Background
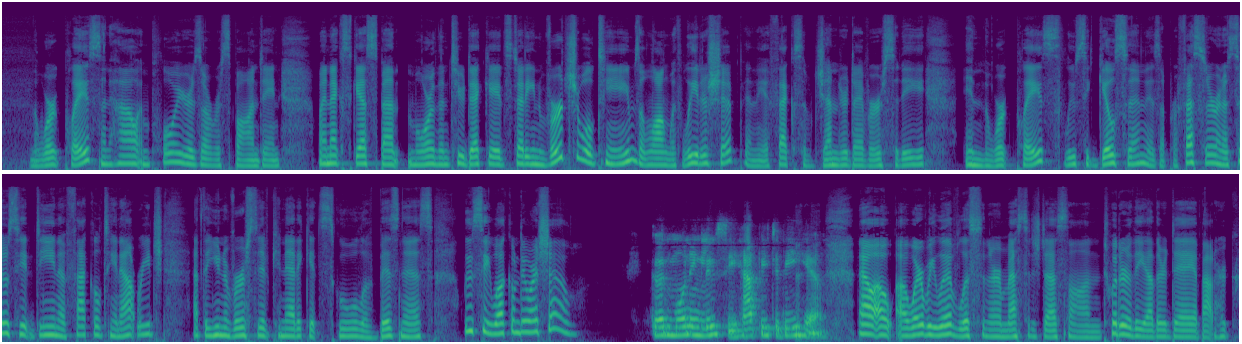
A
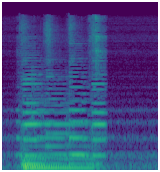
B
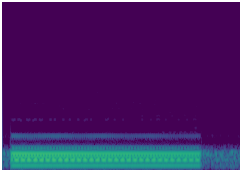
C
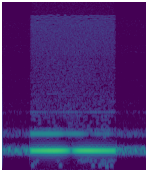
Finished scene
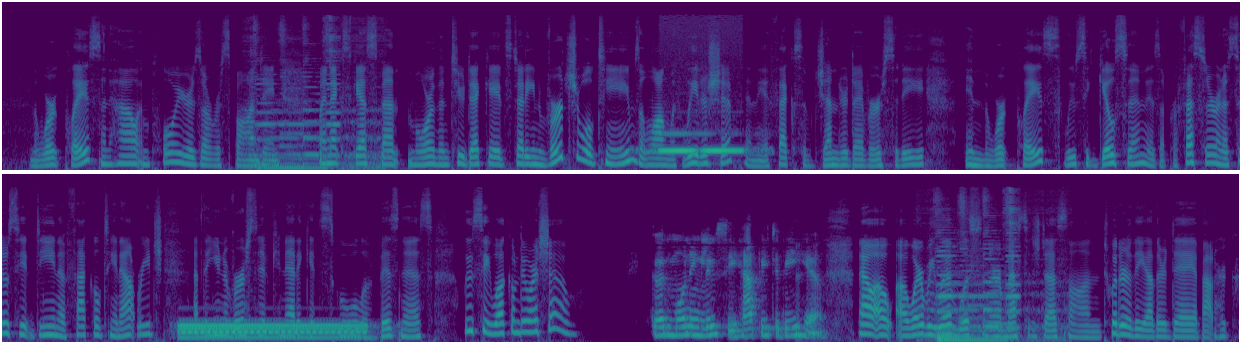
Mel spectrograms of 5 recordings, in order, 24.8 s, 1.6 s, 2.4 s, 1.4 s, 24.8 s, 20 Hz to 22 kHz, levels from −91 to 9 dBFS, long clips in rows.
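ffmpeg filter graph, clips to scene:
-filter_complex "[1:a]asplit=2[s0][s1];[0:a]volume=0.141[s2];[s0]acompressor=threshold=0.00891:ratio=6:attack=3.2:release=140:knee=1:detection=peak[s3];[s1]acompressor=mode=upward:threshold=0.0178:ratio=4:attack=11:release=110:knee=2.83:detection=peak[s4];[s3]atrim=end=1.56,asetpts=PTS-STARTPTS,volume=0.596,afade=t=in:d=0.1,afade=t=out:st=1.46:d=0.1,adelay=2340[s5];[3:a]atrim=end=1.44,asetpts=PTS-STARTPTS,volume=0.447,afade=t=in:d=0.004:c=hsin,afade=t=out:st=1.436:d=0.004:c=hsin,adelay=6280[s6];[2:a]atrim=end=2.38,asetpts=PTS-STARTPTS,volume=0.299,afade=t=in:d=0.004:c=hsin,afade=t=out:st=2.376:d=0.004:c=hsin,adelay=14050[s7];[s4]atrim=end=1.56,asetpts=PTS-STARTPTS,volume=0.15,afade=t=in:d=0.004:c=hsin,afade=t=out:st=1.556:d=0.004:c=hsin,adelay=21520[s8];[s2][s5][s6][s7][s8]amix=inputs=5:normalize=0"

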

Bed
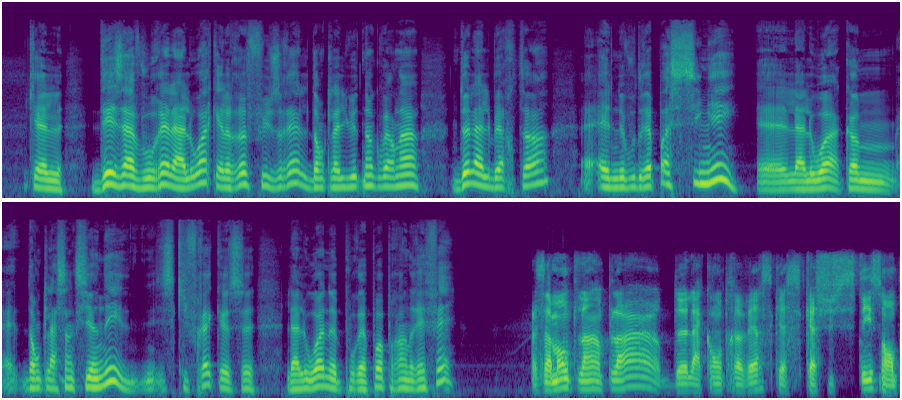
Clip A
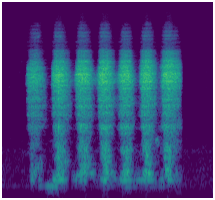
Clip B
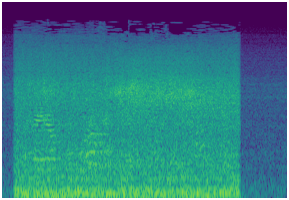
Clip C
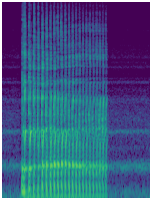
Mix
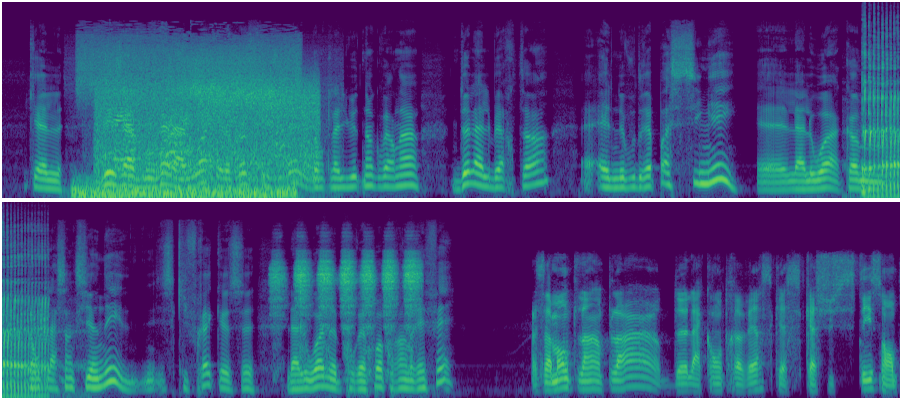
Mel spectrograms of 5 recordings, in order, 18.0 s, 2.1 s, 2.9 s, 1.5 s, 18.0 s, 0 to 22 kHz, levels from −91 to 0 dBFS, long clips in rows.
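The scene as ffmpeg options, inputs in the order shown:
-filter_complex "[0:a]volume=0.355[s0];[2:a]acrossover=split=250|4600[s1][s2][s3];[s3]adelay=50[s4];[s2]adelay=230[s5];[s1][s5][s4]amix=inputs=3:normalize=0,atrim=end=2.85,asetpts=PTS-STARTPTS,volume=0.708,afade=t=in:d=0.004:c=hsin,afade=t=out:st=2.846:d=0.004:c=hsin,adelay=570[s6];[3:a]atrim=end=1.48,asetpts=PTS-STARTPTS,afade=t=in:d=0.004:c=hsin,afade=t=out:st=1.476:d=0.004:c=hsin,adelay=8400[s7];[1:a]atrim=end=2.11,asetpts=PTS-STARTPTS,volume=0.794,afade=t=in:d=0.004:c=hsin,afade=t=out:st=2.106:d=0.004:c=hsin,adelay=11400[s8];[s0][s6][s7][s8]amix=inputs=4:normalize=0"

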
